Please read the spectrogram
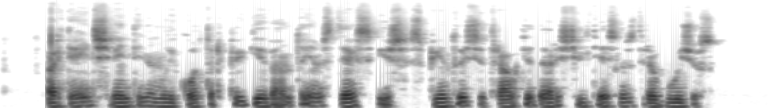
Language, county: Lithuanian, Vilnius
